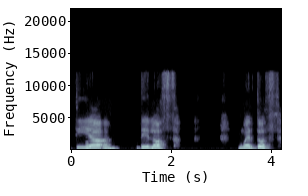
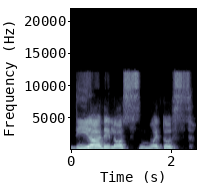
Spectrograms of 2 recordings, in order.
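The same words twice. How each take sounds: First: The S sounds are said with a lisp. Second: The S sounds are said plainly, without a lisp.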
